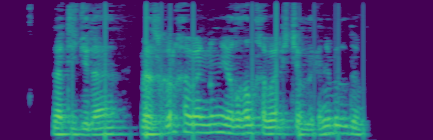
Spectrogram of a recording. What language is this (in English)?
Uyghur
